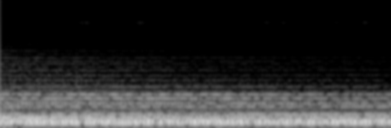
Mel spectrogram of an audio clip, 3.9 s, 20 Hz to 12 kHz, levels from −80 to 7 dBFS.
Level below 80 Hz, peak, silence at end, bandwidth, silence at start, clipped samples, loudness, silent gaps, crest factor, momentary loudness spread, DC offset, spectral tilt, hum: -46 dBFS; -2 dBFS; 0 s; 2 kHz; 0 s; under 0.1%; -15 LUFS; none; 12 dB; 3 LU; under 0.1%; -14 dB/octave; none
